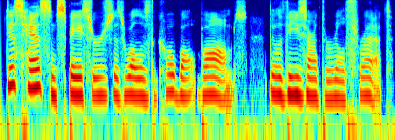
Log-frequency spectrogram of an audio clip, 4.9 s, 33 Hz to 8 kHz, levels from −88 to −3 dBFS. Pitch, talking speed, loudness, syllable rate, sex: 195 Hz, 180 wpm, -16 LUFS, 4.4 syllables/s, female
